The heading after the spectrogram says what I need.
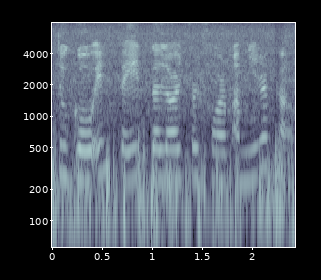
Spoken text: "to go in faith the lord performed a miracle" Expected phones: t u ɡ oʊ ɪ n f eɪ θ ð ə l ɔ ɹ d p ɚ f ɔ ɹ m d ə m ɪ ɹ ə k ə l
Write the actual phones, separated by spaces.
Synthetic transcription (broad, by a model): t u ɡ oʊ ɪ n f eɪ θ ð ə l ɔ ɹ d p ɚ f ɔ ɹ m ə m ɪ ɹ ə k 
